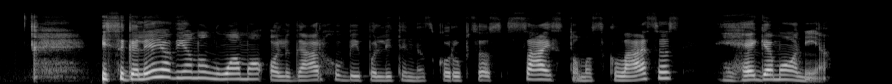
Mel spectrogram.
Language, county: Lithuanian, Klaipėda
